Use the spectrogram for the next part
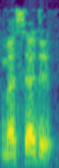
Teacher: there's a slight more emphasis on the masad because it's at the end of a word. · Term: qalqala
